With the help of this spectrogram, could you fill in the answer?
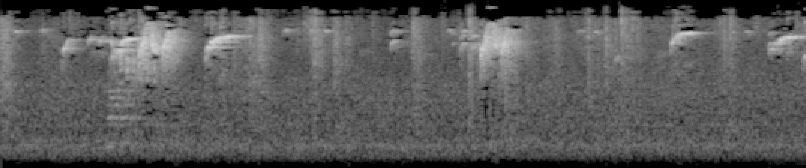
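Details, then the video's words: Breeding pair of canaries: scattered high, bright chirps and short sweeping phrases, some clustered around one and four seconds, over a constant hissing background. "Kicau Burung Mania Burung Kenari Sepasang Ternak"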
